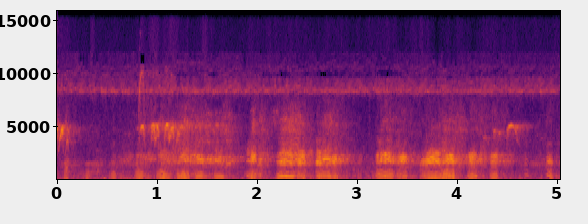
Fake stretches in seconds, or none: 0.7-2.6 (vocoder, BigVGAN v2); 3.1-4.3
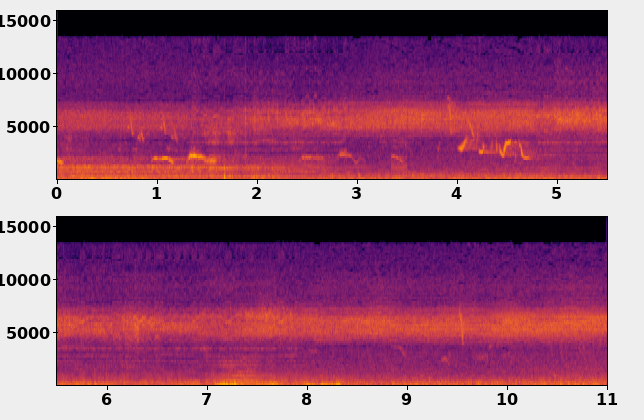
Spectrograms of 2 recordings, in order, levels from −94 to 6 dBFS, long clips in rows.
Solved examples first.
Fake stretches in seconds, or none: 1.3-2.9 (codec, SNAC); 4.8-7.9

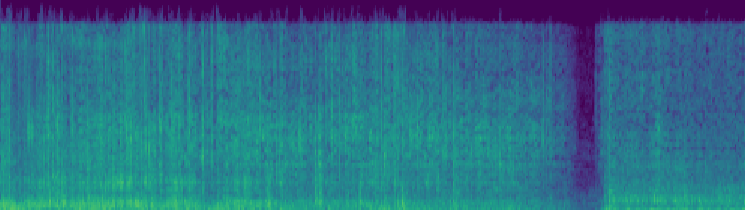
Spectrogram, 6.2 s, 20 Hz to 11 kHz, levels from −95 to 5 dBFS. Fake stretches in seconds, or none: 0.0-1.0 (vocoder, Vocos); 1.5-6.2

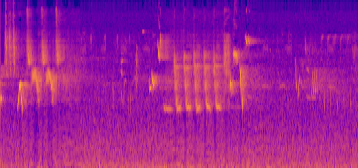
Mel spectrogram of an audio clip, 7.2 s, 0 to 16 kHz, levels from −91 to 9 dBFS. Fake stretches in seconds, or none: 0.5-1.6 (vocoder, BigVGAN v2); 3.3-4.6

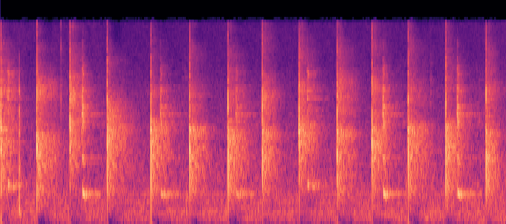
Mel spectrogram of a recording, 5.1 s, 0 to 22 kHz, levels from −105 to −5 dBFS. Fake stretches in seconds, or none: none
